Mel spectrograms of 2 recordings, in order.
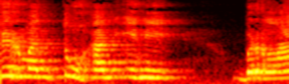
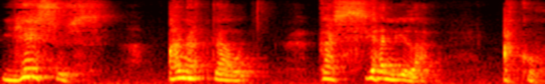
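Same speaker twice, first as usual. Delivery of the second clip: low, soft, halting cry for mercy; hushed retold plea, fading at the end; subdued plea; 6 semitones lower, 6 dB quieter than usual. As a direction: plead quietly, pausing between phrases. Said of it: "Dan Dia mulai berseru".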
